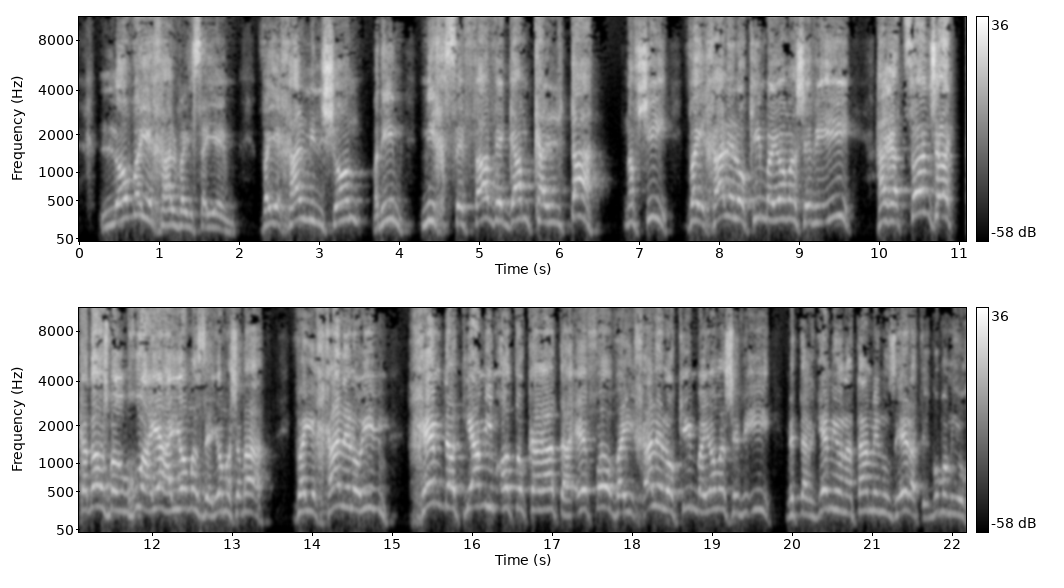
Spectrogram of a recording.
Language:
Hebrew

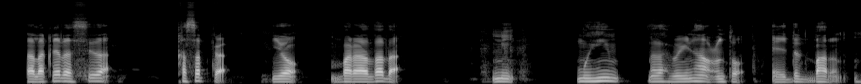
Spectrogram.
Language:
Somali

